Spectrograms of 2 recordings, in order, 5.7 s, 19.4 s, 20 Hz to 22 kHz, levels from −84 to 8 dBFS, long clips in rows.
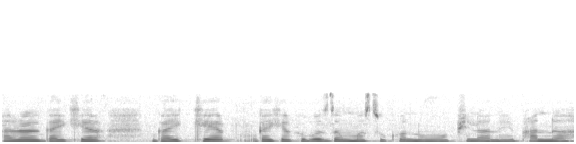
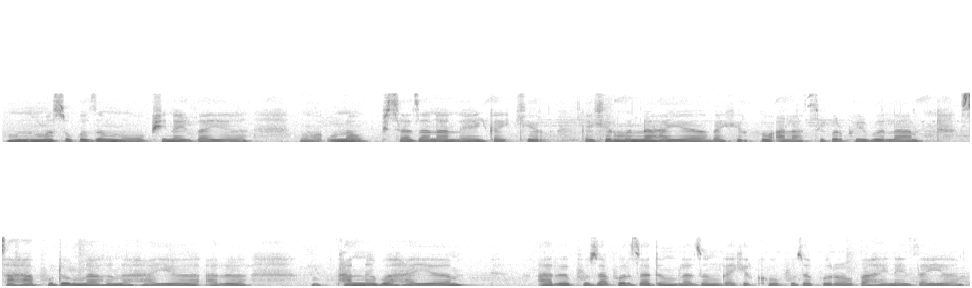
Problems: low volume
